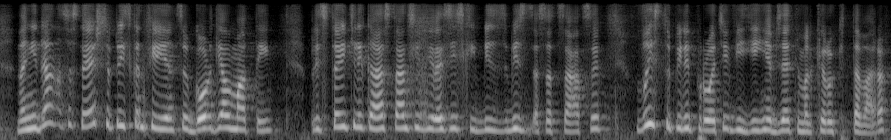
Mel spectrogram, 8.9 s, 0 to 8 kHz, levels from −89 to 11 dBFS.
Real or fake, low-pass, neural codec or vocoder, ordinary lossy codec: fake; 7.2 kHz; codec, 16 kHz, about 1 kbps, DyCAST, with the encoder's durations; none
